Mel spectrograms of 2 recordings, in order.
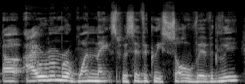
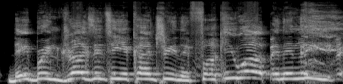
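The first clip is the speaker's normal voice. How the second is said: imitating the guy, pitched up; retelling what he said in a higher put-on voice; mock quote voice; 7 semitones higher than usual. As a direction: do his voice as you quote him. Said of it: "he goes".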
